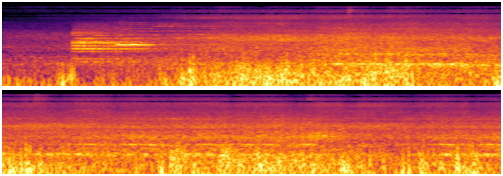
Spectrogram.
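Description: Commuter electric train sounding a short horn blast of about a second, several steady tones together, a driver's greeting in reply to waving. The train then runs past with a continuous rumble of wheels on the rails.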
